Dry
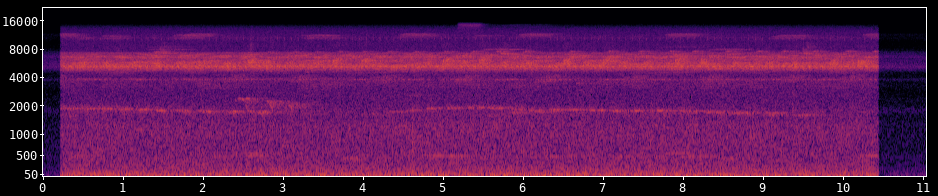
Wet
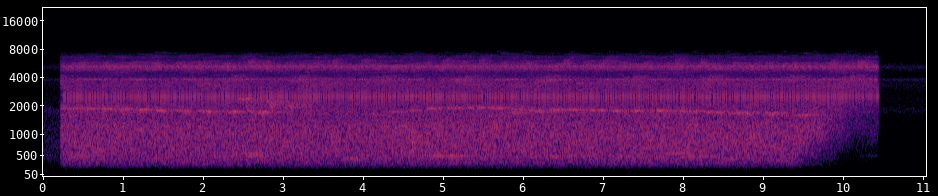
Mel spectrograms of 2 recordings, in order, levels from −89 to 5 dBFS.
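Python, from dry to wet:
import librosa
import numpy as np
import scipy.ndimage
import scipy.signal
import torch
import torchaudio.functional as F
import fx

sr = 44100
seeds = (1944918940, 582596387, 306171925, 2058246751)

y = fx.rattle_buzz(x, sr, strikes_db=-46.0, level_db=-28.0)
y = scipy.signal.sosfilt(scipy.signal.ellip(3, 1.0, 50, [300.0, 3700.0], 'bandpass', fs=sr, output='sos'), y)
y = fx.filter_sweep_highpass(y, sr, from_hz=530.0, to_hz=2800.0, start_s=9.35, end_s=10.12, q=1.0)
y = F.gain(torch.from_numpy(y), -1.5).numpy()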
